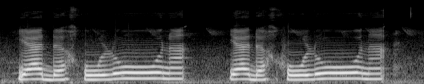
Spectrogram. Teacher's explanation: Yad ini qalqalah sugro atau qalqalah kecil karena huruf qalqalahnya sudah sukun, pantulannya kecil.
